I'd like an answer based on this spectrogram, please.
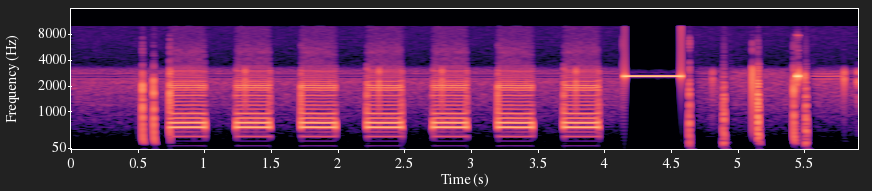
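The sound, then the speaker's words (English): Telephone exchange signalling on a crossbar tandem: seven even bursts of multi-frequency tones, then a steady high tone and a run of sharp clicks as the line drops into reorder. No voices. “From the way it clicked into the reorder, it is Rockford, but I'm going to let it time out again, hopefully to get the actual recording.”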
